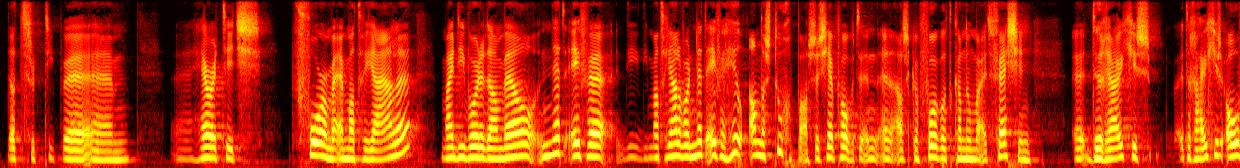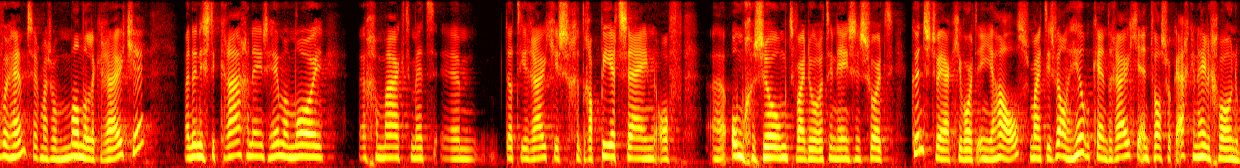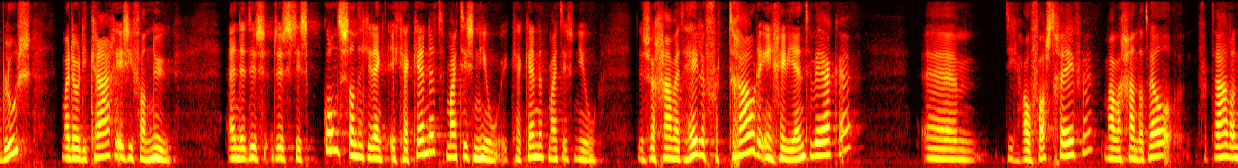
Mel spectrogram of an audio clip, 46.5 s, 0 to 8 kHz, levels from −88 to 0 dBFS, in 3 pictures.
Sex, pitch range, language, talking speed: female, 175-210 Hz, Dutch, 190 wpm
